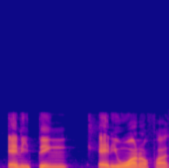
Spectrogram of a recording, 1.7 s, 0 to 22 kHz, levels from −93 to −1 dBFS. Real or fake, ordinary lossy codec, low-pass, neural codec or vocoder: real; none; 7.2 kHz; none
